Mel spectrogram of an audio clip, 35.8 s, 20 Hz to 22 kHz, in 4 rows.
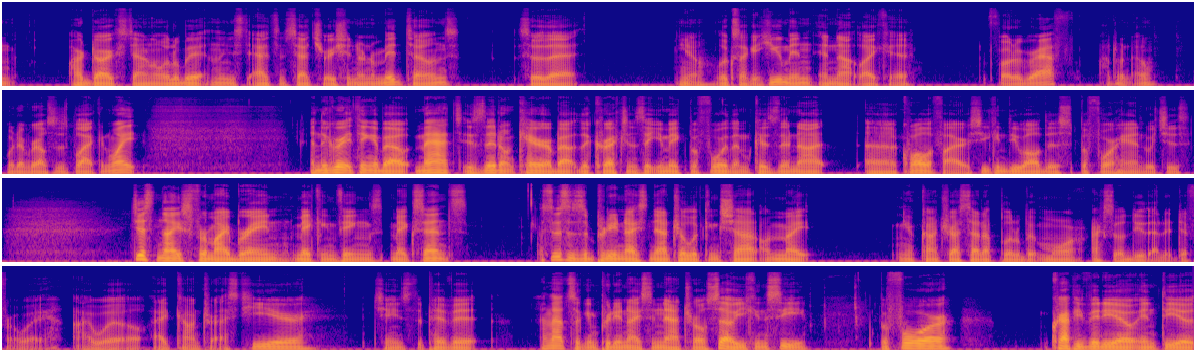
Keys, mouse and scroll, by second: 0.2 click, 12.1 click, 23.1-24.1 scroll up 1, 24.1-24.6 scroll down 1, 26.2-26.8 scroll down 1, 26.8-27.2 scroll up 1, 28.0 click, 33.1 d.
